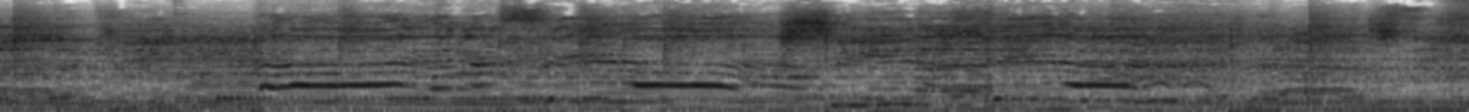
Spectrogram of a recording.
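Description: Worship team of several singers singing a church worship song into microphones, with instrumental accompaniment.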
